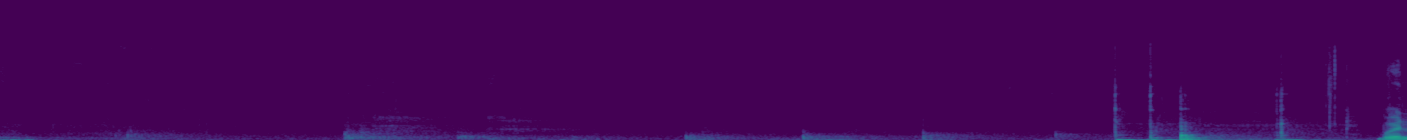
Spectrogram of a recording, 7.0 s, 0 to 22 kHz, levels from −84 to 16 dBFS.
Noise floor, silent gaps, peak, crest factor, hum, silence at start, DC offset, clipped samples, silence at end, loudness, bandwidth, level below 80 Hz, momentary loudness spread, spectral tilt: -75 dBFS; none; -20 dBFS; 28 dB; none; 0 s; under 0.1%; under 0.1%; 0 s; -43 LUFS; 15 kHz; -60 dBFS; 28 LU; -7 dB/octave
